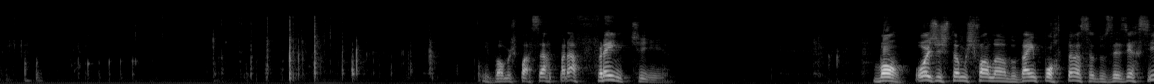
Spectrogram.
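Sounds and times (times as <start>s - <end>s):
person taking a sip of water: 0.0s - 4.8s
speech: 4.8s - 6.8s, 8.8s - 11.5s.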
